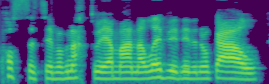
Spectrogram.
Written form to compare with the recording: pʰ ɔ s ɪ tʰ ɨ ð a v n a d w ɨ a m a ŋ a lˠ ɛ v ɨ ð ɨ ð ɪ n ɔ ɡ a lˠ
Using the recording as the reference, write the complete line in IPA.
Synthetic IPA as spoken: pʰ ɔ s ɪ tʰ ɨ v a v n a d w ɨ a m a n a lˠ ɛ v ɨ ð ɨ ð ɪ n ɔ ɡ a lˠ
